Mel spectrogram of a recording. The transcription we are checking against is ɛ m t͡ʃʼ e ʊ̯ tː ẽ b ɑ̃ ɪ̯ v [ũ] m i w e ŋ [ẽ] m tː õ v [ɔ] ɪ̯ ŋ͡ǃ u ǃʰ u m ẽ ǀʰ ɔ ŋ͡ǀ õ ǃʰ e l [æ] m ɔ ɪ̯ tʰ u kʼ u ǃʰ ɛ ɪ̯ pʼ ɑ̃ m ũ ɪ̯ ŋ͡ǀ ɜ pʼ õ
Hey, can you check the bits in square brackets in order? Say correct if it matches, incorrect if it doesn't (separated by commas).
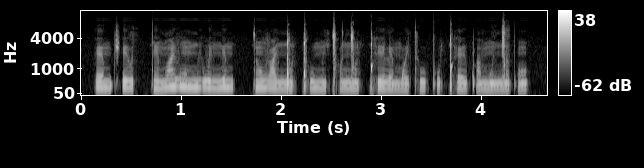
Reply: incorrect, incorrect, incorrect, incorrect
